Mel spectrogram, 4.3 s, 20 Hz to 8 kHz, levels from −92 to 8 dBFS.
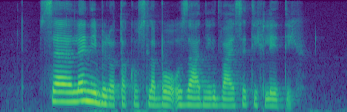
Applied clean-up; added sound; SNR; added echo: none; none; none; none.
